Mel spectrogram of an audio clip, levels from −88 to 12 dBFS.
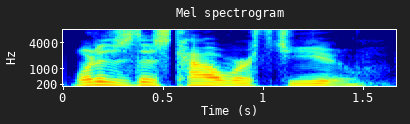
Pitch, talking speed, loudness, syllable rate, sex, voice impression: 125 Hz, 250 wpm, -18 LUFS, 4.9 syllables/s, male, masculine, adult-like, tensed, slightly bright, clear, intellectual, calm, friendly, slightly wild, lively, kind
